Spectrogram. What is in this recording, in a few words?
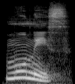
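"муніс", Komi, female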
